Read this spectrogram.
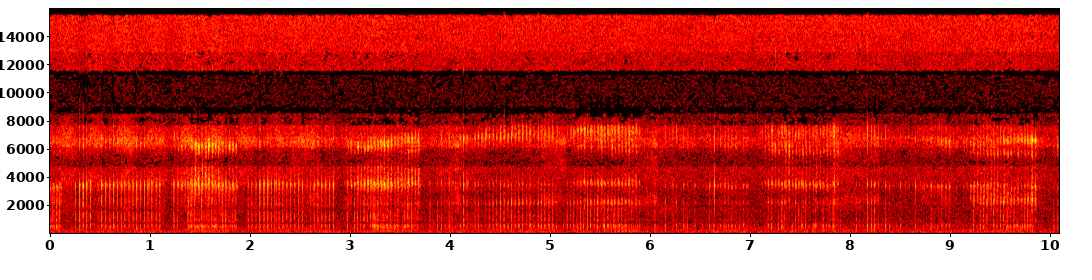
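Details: Purring kitten enjoying a chin scratch: continuous low rumbling vibration with soft breathy swells about once per second, even in loudness throughout, quiet room with nothing else audible.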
